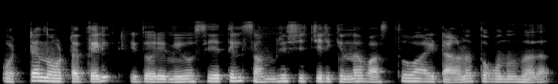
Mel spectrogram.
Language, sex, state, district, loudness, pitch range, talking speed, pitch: Malayalam, male, Kerala, Kollam, -17 LUFS, 125-140 Hz, 75 wpm, 135 Hz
